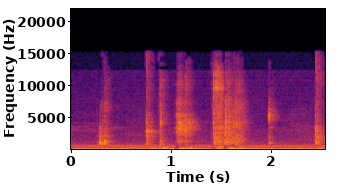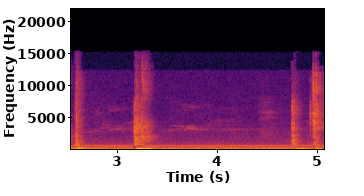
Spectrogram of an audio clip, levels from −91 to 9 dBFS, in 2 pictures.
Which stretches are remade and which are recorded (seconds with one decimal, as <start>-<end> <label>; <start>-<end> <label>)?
0.0-0.6 recorded; 0.6-2.4 remade; 2.4-5.1 recorded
